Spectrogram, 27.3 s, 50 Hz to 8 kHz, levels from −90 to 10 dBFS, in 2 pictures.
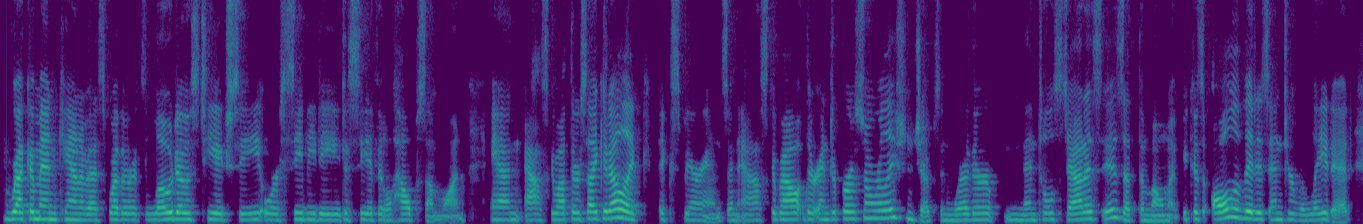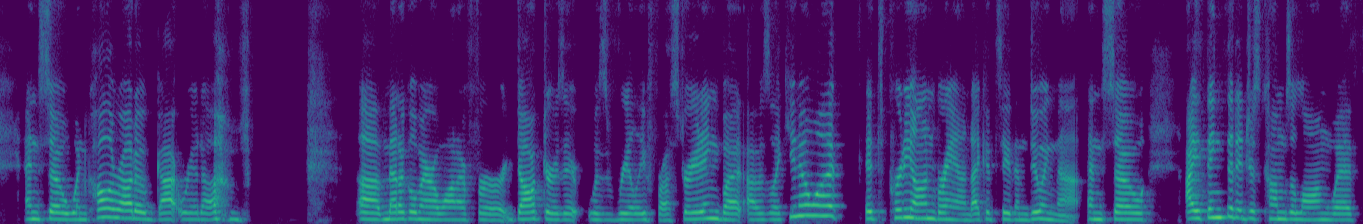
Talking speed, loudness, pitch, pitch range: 185 wpm, -27 LUFS, 230 Hz, 215-245 Hz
